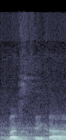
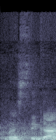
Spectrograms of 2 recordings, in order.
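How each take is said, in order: Both takes have the same delivery.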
